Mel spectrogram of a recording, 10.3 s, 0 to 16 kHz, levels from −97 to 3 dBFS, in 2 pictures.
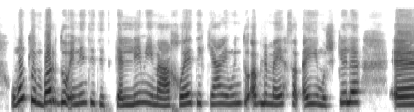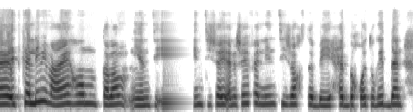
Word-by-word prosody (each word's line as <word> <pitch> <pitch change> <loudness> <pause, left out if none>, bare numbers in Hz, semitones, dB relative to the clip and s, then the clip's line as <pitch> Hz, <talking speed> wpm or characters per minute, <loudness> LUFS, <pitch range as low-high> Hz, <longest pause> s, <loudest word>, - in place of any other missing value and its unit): وممكن 405 - +4
برضو 340 0 +5
إن 265 +4 -1
أنتِ 325 +1 -2
تتكلمي 275 +2 -2
مع 230 -3 +2
أخواتِك 295 +5 0
يعني، 285 0 -2
وأنتم 295 +3 -4
قبل 295 +1 +1
ما 270 -2 0
يحصَل 295 +1 -4
أي 280 +3 0
مشكلة، 325 +8 0 0.4
آآ، 265 +1 +6
اتكلمي 310 +7 +2
معاهم 290 +1 0
طال 260 -1 +1 0.2
يعني 225 +1 -2
أنتِ 235 +1 -4 0.5
أنتِ 260 -1 -7
شاي 265 +1 0
أنا 260 - -3
شايفة 295 +3 -4
إن 270 -1 -5
أنتِ 280 0 -7
شخص 275 +1 -2
بيحب 235 +1 -2
إخواته 250 -1 -2
جدًا، 265 0 -1
275 Hz, 175 wpm, -21 LUFS, 255-300 Hz, 0.5 s, آآ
